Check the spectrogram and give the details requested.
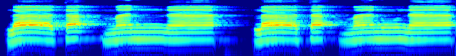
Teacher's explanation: dibaca dengan memdhammahkan nun yang pertama dan merendahkan suaranya dengan cepat, yakni tidak dijelaskan dhammahnya, setengah harokat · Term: ar-raum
